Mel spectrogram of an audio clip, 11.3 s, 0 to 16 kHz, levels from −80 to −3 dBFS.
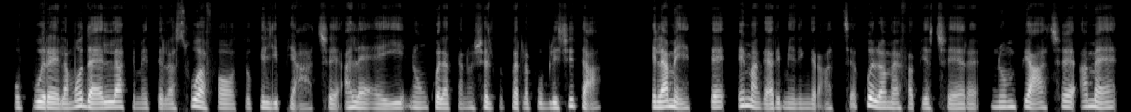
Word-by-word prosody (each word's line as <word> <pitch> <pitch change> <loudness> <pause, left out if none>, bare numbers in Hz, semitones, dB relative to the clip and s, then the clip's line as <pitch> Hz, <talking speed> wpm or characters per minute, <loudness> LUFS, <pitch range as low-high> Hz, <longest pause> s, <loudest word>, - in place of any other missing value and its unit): Oppure 165 0 +4
la 150 +1 0
modella 175 -1 +5
che 175 -2 -15
mette 155 -1 -7
la 145 0 -4
sua 195 +5 +4
foto 150 -1 -5
che 165 +3 -2
gli 155 - 0
piace, 140 +3 -7
a 165 - -3
lei, 150 -2 0
non 165 -2 -4
quella 155 -3 +1
che 150 - -17
hanno 160 +2 -9
scelto 160 0 -3
per 155 -2 -1
la 155 - -4
pubblicità, 160 +5 -2 0.5
e 180 - +1
la 185 +2 +8
mette 175 0 0
e 220 - +1
magari 155 -7 0
mi 155 -1 -6
ringrazia. 150 0 -9
Quello 210 -8 +7
a - - 0
me 155 -1 -2
fa 145 -1 -8
piacere. 145 -2 -5
Non 180 +1 0
piace 180 +1 0
a 190 - -5
me 175 -3 +1
160 Hz, 195 wpm, -24 LUFS, 150-175 Hz, 0.5 s, la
